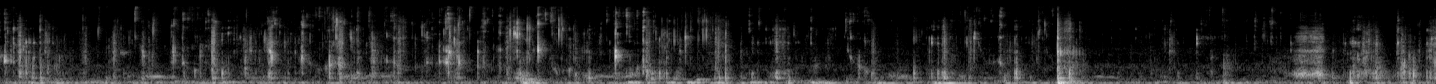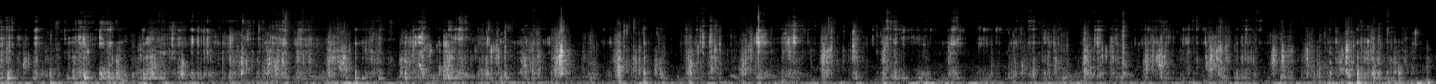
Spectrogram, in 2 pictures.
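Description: Close-miked chewing of raw salmon sashimi: wet, squishy mouth sounds with many small clicks and smacks, easing off for a moment about eleven seconds in.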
